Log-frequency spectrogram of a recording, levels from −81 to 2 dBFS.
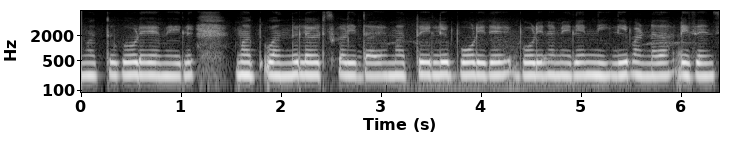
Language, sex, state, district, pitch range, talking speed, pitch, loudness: Kannada, female, Karnataka, Bidar, 225-230 Hz, 160 wpm, 230 Hz, -13 LUFS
